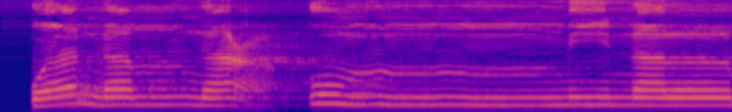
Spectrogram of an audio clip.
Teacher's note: bertemunya dua huruf mim masuk pada huruf mim berikutnya dan mendengung selama 3 harokat, 3 atau 2 harokat. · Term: idgham mimi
